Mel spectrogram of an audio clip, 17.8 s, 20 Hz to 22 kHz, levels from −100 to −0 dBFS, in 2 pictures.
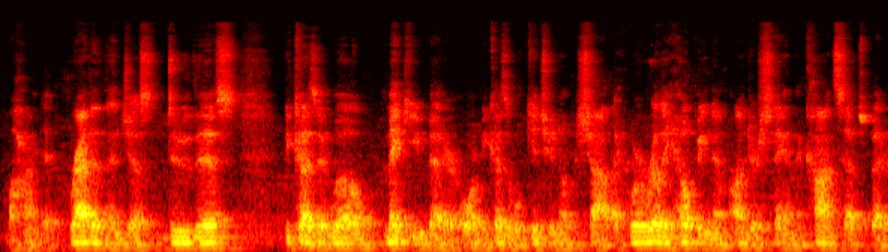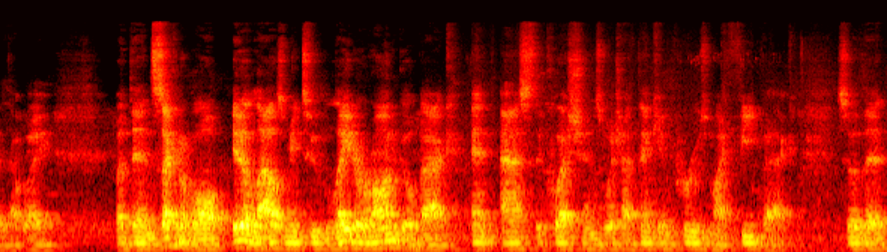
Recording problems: off-mic speech; far
room echo; slight; dies away in 0.4 s
murmuring crowd; faint; throughout; 30 dB below the speech

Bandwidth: 15 kHz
